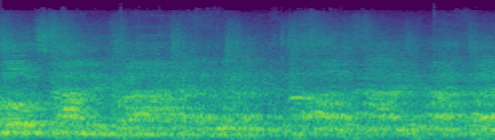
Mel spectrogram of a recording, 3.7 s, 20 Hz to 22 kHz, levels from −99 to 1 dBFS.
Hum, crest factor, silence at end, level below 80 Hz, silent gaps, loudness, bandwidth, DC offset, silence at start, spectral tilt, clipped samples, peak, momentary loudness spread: none; 16 dB; 0 s; -44 dBFS; none; -19 LUFS; 15.5 kHz; under 0.1%; 0 s; -6 dB/octave; under 0.1%; -4 dBFS; 5 LU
